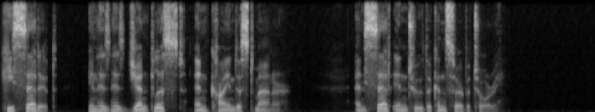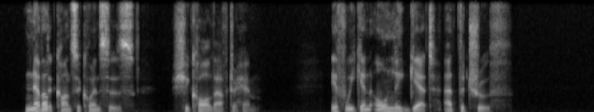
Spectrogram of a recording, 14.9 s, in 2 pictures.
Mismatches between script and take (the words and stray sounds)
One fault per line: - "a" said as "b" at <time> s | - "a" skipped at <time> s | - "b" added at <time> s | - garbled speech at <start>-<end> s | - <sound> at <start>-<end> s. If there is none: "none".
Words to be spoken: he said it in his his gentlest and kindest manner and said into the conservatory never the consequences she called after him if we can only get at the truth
none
